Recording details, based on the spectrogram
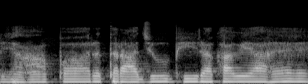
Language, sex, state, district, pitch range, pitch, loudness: Hindi, male, Jharkhand, Ranchi, 120-130 Hz, 125 Hz, -19 LUFS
